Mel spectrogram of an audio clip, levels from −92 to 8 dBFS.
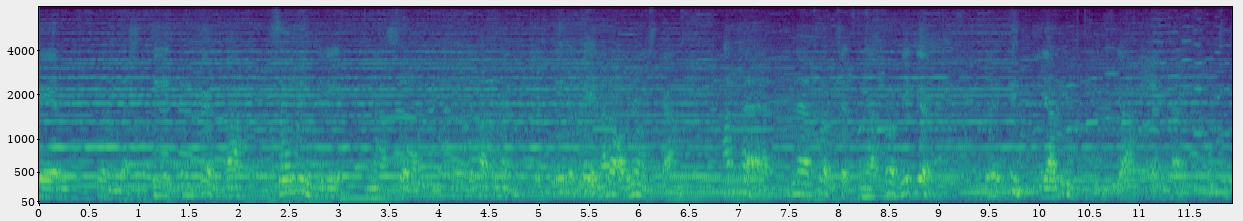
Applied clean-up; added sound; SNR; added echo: none; Musical instrument; 3 dB; reverberation time 0.3 s.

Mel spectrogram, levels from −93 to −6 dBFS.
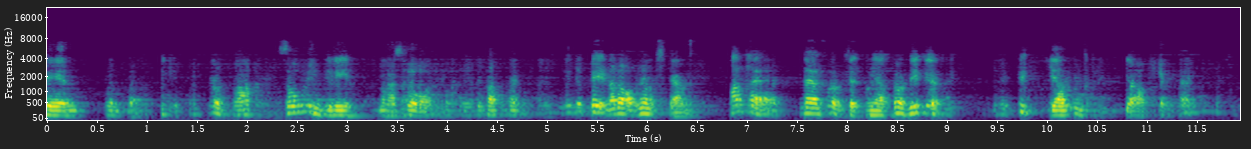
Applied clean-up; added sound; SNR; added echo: neural mask model DeepFilterNet 3.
